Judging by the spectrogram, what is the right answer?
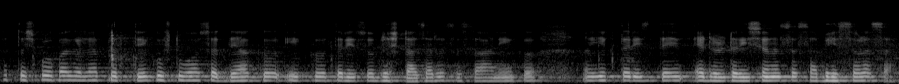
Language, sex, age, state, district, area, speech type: Goan Konkani, female, 60+, Goa, Canacona, rural, spontaneous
